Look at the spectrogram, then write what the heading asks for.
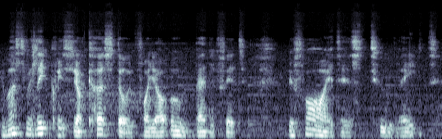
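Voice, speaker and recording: A man voicing a grave, formal man who speaks in a measured, menacingly polite way in a visual novel. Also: on the low side, background noise, close to an everyday voice. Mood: grave warning. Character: grave, formal man calmly warning of a deadly curse.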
